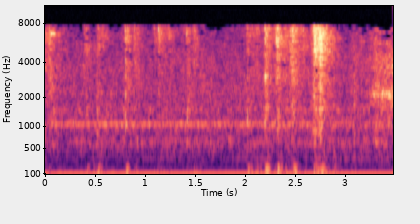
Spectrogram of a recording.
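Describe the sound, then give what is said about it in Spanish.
Typing on a computer keyboard while a blog address is entered into a chat: a quick, steady patter of many light key clicks with no talking. “Les voy a escribir aquí su blog. Un segundo, les escribo aquí en el chat su blog para que lo puedan visitar.”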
